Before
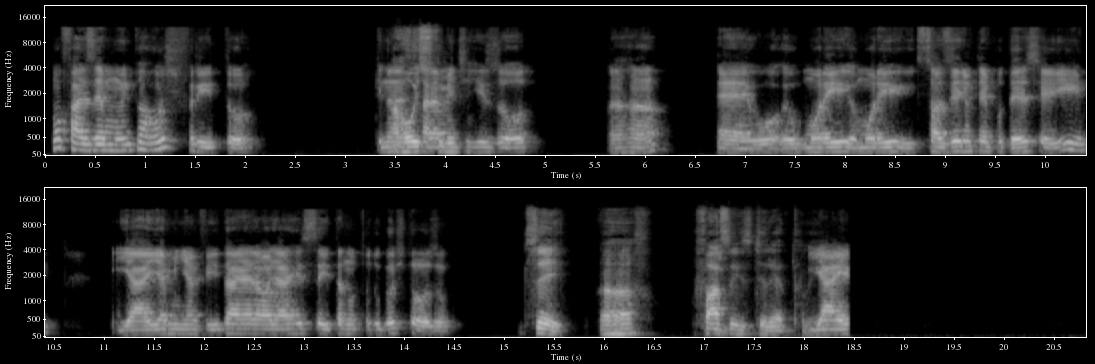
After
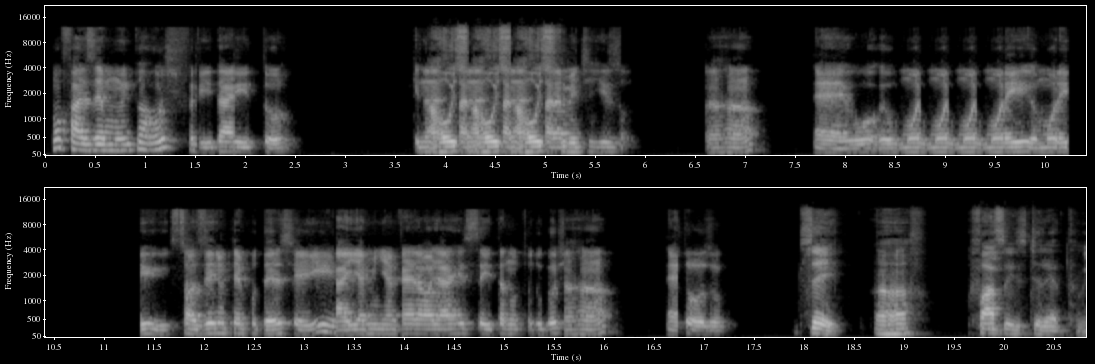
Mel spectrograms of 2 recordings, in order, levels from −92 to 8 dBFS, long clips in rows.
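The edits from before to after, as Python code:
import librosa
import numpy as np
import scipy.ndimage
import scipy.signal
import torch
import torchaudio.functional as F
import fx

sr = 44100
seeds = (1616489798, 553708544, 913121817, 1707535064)

y = fx.edit(x, sr, fx.repeat(start_s=3.43, length_s=0.43, count=3),
    fx.cut(start_s=4.53, length_s=0.26),
    fx.duplicate(start_s=5.7, length_s=1.13, to_s=13.99),
    fx.repeat(start_s=7.51, length_s=0.28, count=4),
    fx.insert_silence(at_s=8.42, length_s=1.14),
    fx.cut(start_s=10.38, length_s=0.96),
    fx.move(start_s=12.0, length_s=0.37, to_s=1.52), tone=tone)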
